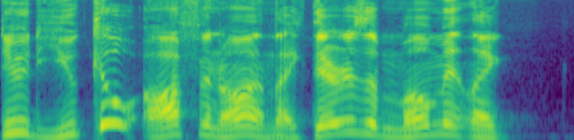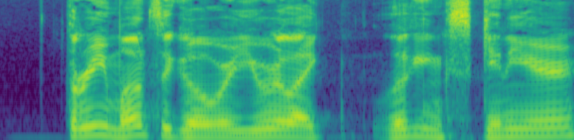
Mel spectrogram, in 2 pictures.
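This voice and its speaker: A man talks in an ordinary speaking voice with ordinary pitch variation and a dry, close sound with no echo. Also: fairly high pitch for a man, moderate pace. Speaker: podcast co-host. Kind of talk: casual chat.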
